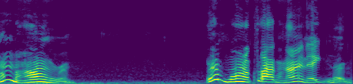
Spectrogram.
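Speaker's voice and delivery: talking while eating. Speaker apologizes to listeners for eating while talking, talking while eating. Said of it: "because I'm really eating".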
